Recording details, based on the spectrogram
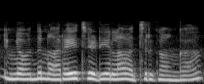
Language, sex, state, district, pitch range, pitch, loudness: Tamil, female, Tamil Nadu, Kanyakumari, 235-260 Hz, 245 Hz, -15 LUFS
